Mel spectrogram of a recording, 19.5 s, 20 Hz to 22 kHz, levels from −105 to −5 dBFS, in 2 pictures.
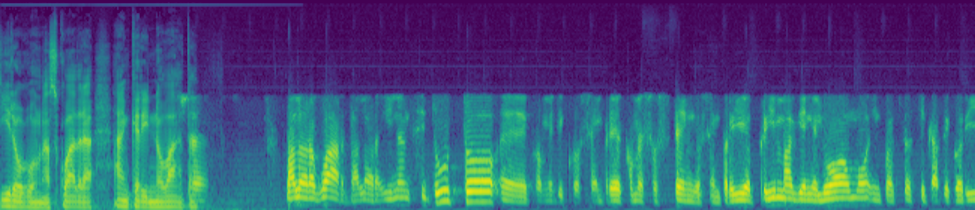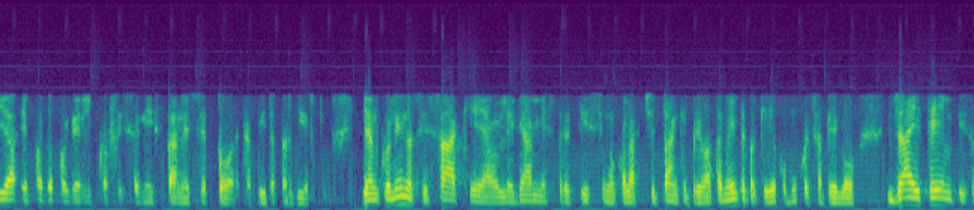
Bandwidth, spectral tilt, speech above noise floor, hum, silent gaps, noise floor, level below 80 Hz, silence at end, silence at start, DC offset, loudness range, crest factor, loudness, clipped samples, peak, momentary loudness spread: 10.5 kHz; -7 dB/octave; 31 dB; none; none; -50 dBFS; -54 dBFS; 0 s; 0 s; under 0.1%; 5 LU; 18 dB; -19 LUFS; under 0.1%; 0 dBFS; 13 LU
